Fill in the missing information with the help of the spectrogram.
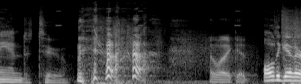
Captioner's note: laughs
